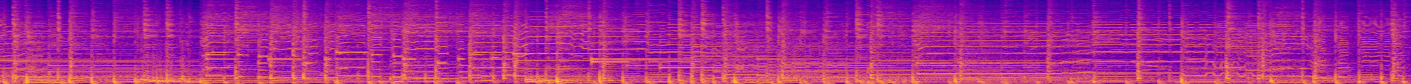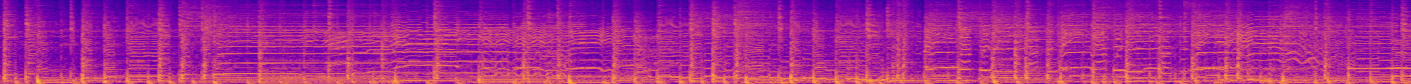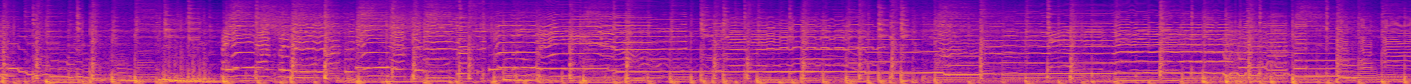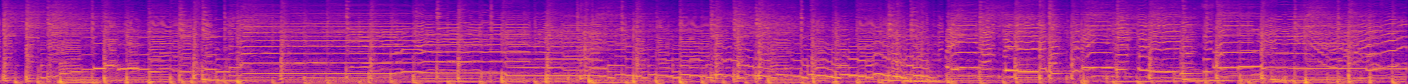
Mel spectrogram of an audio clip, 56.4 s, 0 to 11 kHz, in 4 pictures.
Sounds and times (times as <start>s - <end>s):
Music: 0.0s - 56.4s.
